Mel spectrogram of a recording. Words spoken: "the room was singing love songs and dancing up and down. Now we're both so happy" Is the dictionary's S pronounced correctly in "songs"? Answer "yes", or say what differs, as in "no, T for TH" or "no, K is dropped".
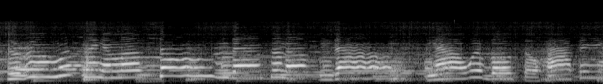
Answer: no, SH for S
